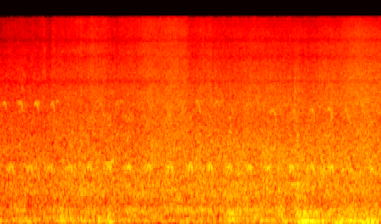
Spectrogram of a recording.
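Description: Ocean surf washing and breaking against sandstone sea cliffs, with a heavier surge of water against the rock near the end. Wind buffets the microphone, and a quick run of short faint calls repeats about three times a second.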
